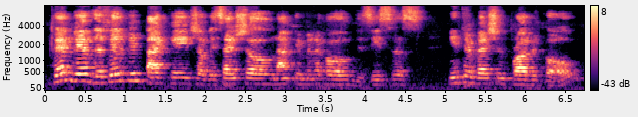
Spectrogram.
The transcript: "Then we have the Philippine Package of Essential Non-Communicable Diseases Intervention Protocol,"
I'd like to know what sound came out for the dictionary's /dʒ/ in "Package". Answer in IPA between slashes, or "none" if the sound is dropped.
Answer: /dʒ/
